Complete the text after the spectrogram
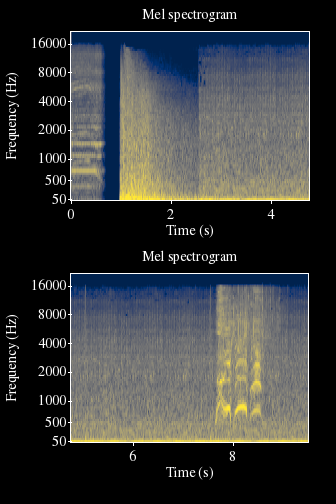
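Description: A heavy tank engine rumbles steadily and clanks along.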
